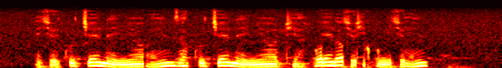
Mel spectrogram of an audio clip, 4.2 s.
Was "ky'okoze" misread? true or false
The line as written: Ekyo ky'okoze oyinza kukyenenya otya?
true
